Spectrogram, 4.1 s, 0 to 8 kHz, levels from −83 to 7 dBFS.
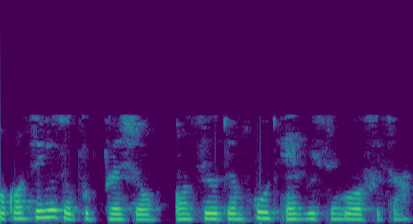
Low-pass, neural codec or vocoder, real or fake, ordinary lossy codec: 7.2 kHz; none; real; AAC, 16 kbps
